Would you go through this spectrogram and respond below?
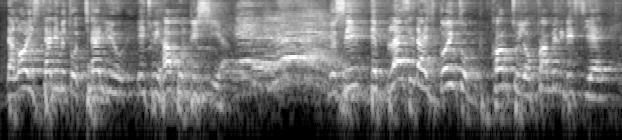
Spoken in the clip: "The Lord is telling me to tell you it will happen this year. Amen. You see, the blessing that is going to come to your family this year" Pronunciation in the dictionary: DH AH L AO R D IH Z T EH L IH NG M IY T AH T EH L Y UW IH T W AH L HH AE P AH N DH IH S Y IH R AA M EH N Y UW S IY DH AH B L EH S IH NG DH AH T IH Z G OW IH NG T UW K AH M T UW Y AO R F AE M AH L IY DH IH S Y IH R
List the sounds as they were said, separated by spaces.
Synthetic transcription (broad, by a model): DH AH L AO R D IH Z T EH L IH NG M IY T AH T EH L Y UW IH T W AH L HH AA P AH N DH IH S Y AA EH Y UW S IY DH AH B L EH S IH NG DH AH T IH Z G OW IH NG T UW K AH M T UW Y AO F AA M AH L IY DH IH S Y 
